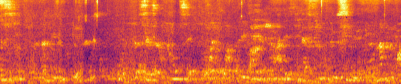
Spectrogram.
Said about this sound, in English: All right, my train's arriving, so I'm going down to the platform.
